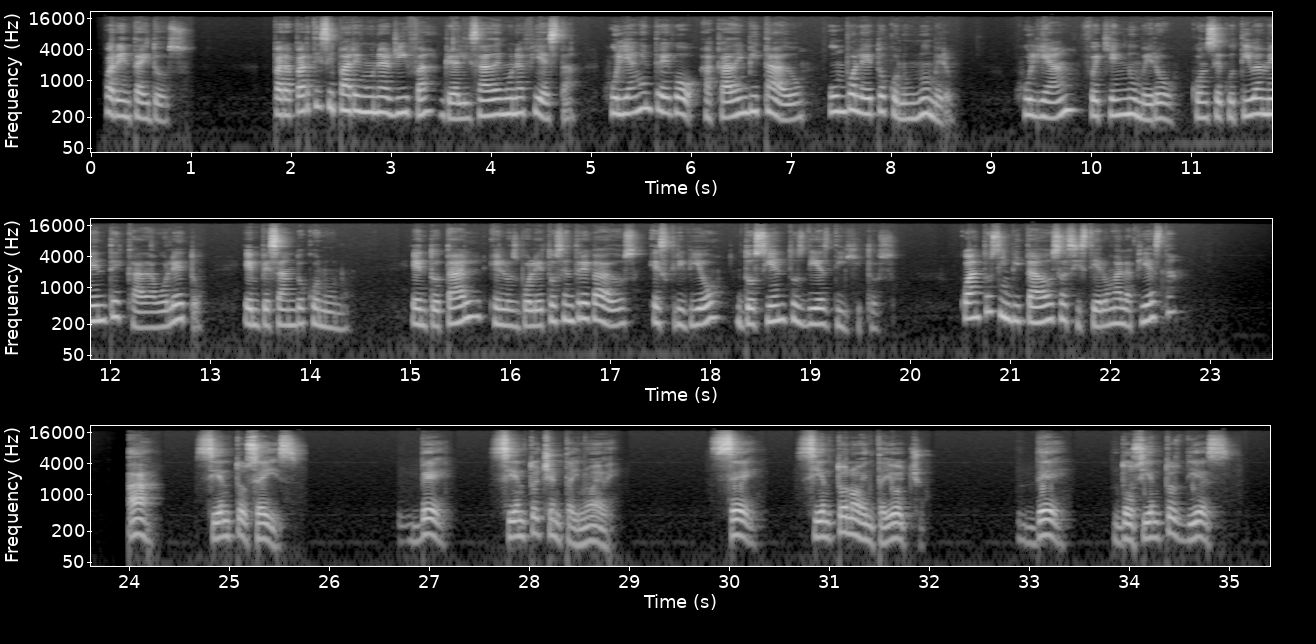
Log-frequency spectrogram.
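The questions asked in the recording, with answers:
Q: ¿Cuántos invitados asistieron a la fiesta?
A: A: 106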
